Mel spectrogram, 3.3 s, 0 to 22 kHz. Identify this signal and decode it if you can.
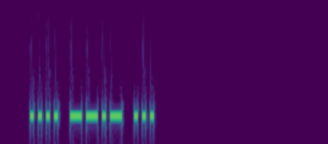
Morse code, heard as a keyed tone, about 31 wpm, 700 Hz. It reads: HQS
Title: USA Call Sign Postfixes - 3 Letters 30wpm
